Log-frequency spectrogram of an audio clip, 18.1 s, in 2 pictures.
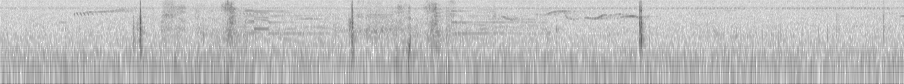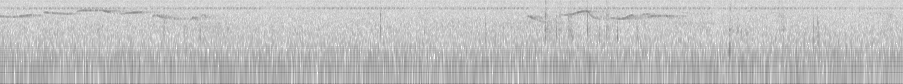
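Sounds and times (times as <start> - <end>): high insect drone: 0.0 - 18.0
faint bird chirps: 0.6 - 7.4, 8.8 - 11.3, 14.2 - 16.0.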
